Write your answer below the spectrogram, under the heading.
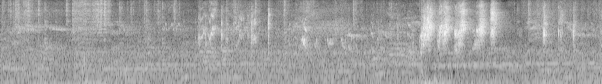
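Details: Busy budgerigar chatter of soft ticking clicks and brief warbles, building to a loud cluster of sharp, squeaky chirps near the end, over a low hum.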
